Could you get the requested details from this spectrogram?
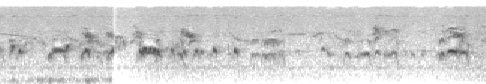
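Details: European bee-eaters calling at their breeding colony in the Eifel, Germany: a busy chatter of rolling, trilled 'prrp' notes from several birds, with a short low rustle at the start.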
